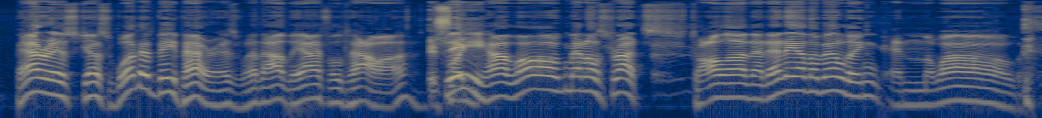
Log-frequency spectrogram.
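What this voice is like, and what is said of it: Old-timey announcer voice. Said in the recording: “old-timey voice”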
